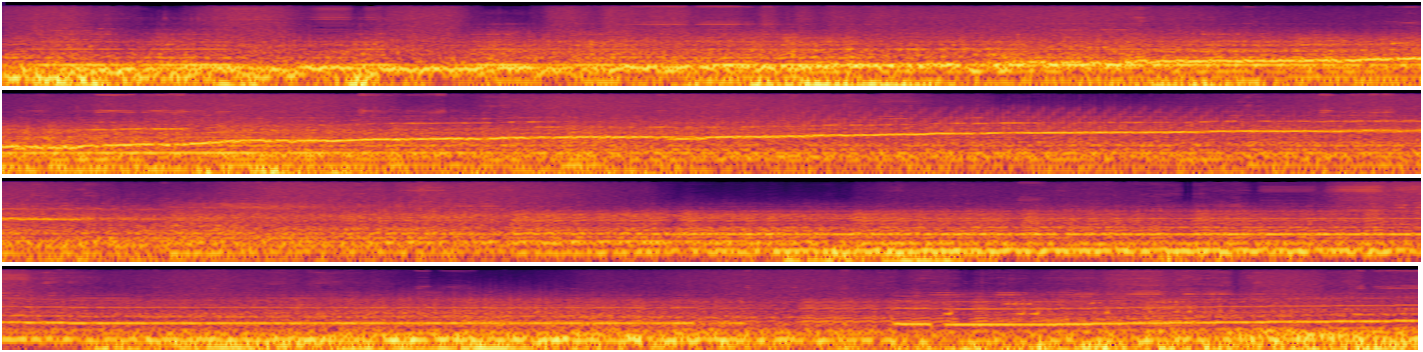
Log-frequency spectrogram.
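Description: Electronic synthesizer tones drone and slowly glide upward in pitch.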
